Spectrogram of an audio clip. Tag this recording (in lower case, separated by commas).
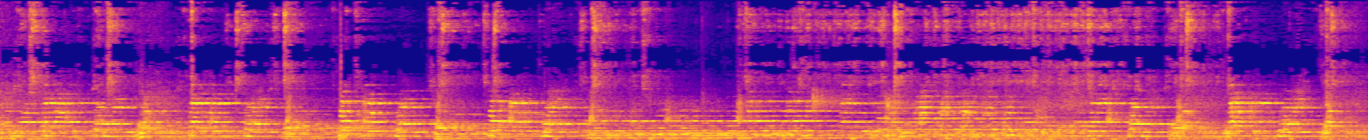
steelpan, music, drum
